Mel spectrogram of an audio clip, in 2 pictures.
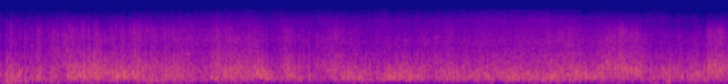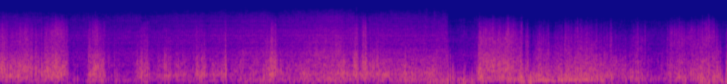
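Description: Small motor scooter's engine running steadily on the move, heavily overlaid by wind rushing over the microphone, with gusty ups and downs and a brief lull about ten seconds in.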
